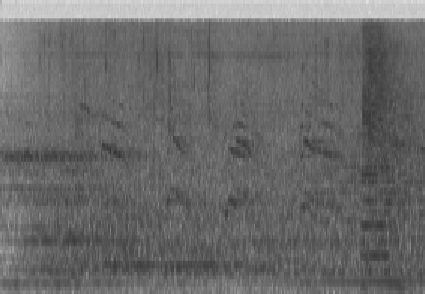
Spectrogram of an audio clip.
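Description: Gulls cry overhead.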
